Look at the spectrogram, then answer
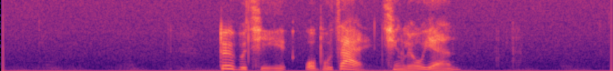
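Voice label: Mandarin/Putonghua, leave him a message; 对不起，我不在，请留言。; Mandarin Prompt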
